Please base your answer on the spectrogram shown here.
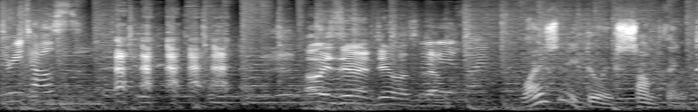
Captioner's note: laughs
